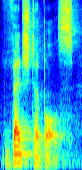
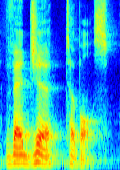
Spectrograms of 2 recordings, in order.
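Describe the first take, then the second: First: The word is said with three syllables. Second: The word is said with four syllables. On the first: The speaker calls it right. "three parts, three syllables" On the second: The speaker calls it wrong. "We do not say the second E in that word. We do not say vegetables"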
